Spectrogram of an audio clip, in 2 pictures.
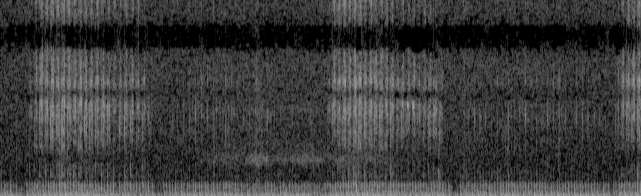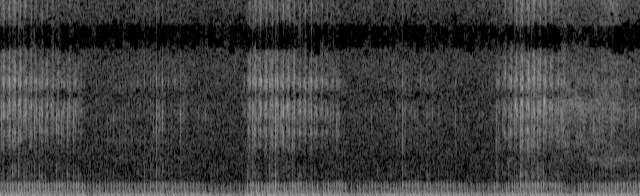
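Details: Close-miked house cat purr, a dense low rumbling drone rising and falling with each breath, roughly five inhale-exhale cycles, each inhale marked by a soft hissy brightening.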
